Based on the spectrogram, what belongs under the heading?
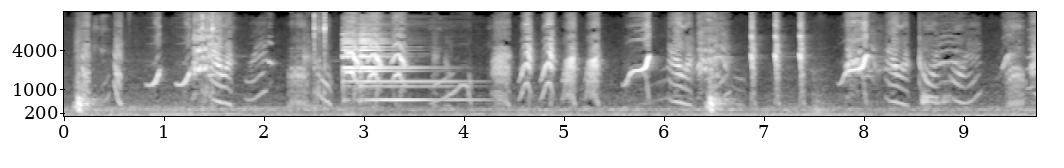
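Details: Green parrots kept as pets calling loudly: sharp rising and falling squawks and clipped whistles in quick bursts, with a brief held tonal note partway through over constant low background hum.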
